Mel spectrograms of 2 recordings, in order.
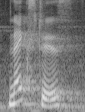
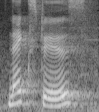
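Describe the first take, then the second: Both takes have the same delivery.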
